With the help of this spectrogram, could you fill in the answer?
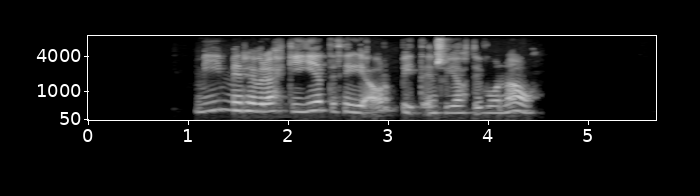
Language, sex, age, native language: Icelandic, female, 40-49, Icelandic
